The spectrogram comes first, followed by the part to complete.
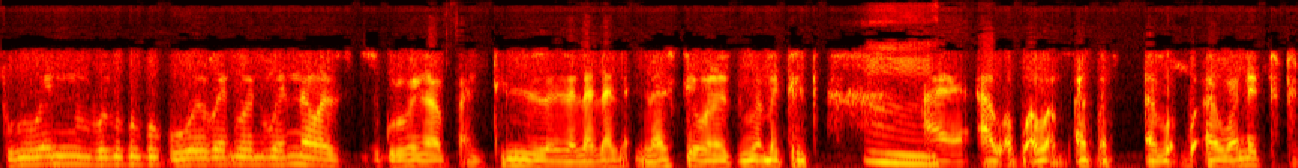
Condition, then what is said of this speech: Stuttering. Like, for example, if I can sing for you now, you can hear that I don't stutter, that's where I feel happy.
